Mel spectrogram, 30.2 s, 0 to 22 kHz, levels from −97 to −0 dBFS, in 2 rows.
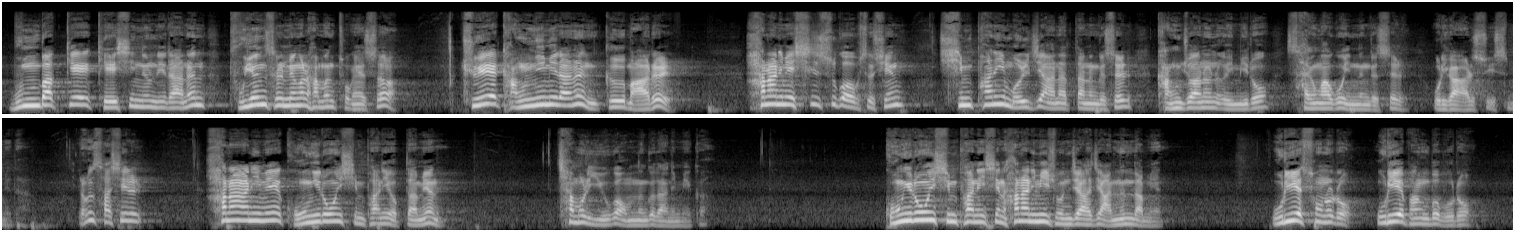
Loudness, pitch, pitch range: -22 LUFS, 195 Hz, 155-235 Hz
